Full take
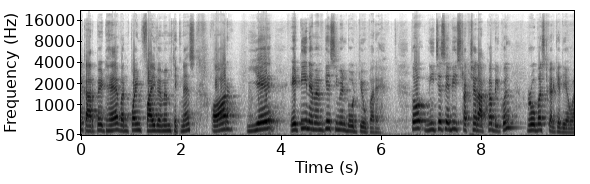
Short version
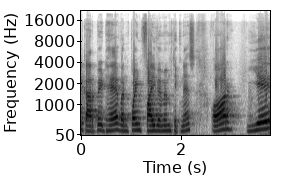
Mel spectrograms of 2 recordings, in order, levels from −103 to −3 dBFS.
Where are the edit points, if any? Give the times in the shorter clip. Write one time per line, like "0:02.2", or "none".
none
